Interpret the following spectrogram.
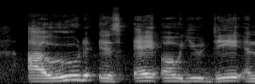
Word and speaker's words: Oud: and it's called Taif Aud because Taif is the name of the rose. T A I F. Aud is a O U D and that's how the Middle East pronounce oud.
